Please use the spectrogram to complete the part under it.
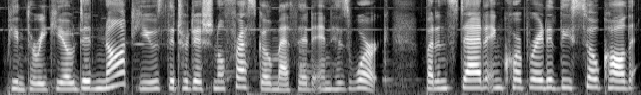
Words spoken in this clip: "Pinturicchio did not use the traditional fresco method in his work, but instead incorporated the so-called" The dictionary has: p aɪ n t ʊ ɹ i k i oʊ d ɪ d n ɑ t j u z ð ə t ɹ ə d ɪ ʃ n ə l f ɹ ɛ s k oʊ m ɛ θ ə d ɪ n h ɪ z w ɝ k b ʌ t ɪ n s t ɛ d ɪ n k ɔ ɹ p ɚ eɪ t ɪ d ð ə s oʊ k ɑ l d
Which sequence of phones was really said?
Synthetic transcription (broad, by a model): p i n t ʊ ɹ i k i oʊ d ɪ d n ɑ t j u z ð ə t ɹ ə d ɪ ʃ n l f ɹ ɛ s k oʊ m ɛ θ ə d ɪ n ɪ z w ɝ k b ʌ t ɪ n s t ɛ d ɪ n k ɔ ɹ p ɚ eɪ t ɪ d ð ə s oʊ k ɑ l d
